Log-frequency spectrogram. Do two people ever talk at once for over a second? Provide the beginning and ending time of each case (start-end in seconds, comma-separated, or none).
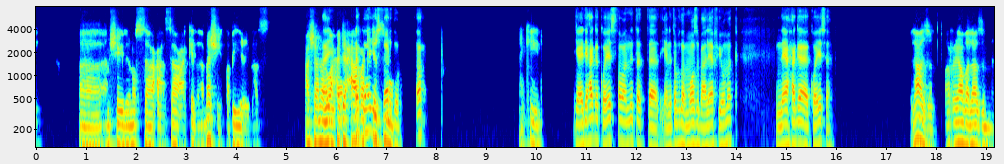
5.7-7.2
